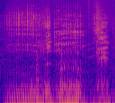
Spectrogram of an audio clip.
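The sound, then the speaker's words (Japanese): A lion roars in a few deep, rough, throaty bursts separated by short gaps. The roars are loud and heard alone. “あ、あそこライオンがいます。”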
